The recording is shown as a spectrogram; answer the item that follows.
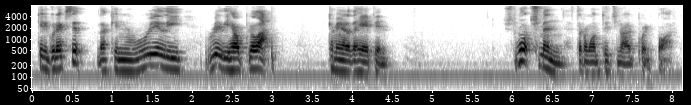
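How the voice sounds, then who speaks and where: A woman giving live commentary on a motorsport qualifying session, chatty and quick to correct herself, with plenty of fillers along the way. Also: low voice, a little mellow.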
